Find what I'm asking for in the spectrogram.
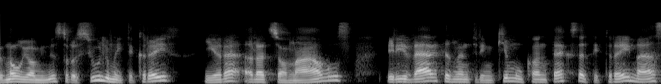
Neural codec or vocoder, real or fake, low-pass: codec, 16 kHz, about 1 kbps, DyCAST, with the encoder's durations; fake; 7.2 kHz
